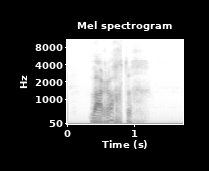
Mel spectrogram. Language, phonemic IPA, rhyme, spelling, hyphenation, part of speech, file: Dutch, /ˌʋaːˈrɑx.təx/, -ɑxtəx, waarachtig, waar‧ach‧tig, adjective / adverb / interjection, Nl-waarachtig.ogg
- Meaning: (adjective) 1. true, genuine, real 2. sincere, reliable; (adverb) verily, really; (interjection) 1. verily, truly 2. holy smokes, bugger me backwards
